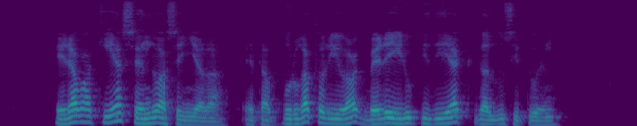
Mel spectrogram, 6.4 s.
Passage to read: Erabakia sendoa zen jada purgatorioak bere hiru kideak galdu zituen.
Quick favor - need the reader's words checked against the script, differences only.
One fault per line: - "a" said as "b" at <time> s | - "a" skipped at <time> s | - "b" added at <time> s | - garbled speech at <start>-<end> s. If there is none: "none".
- "eta" added at 2.5 s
